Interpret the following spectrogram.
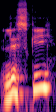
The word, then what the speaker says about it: Lieske: Lieske, I think is how to pronounce your surname? Yes. Lieske, there we go. Rhymes with risky, I think you said in your notes.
